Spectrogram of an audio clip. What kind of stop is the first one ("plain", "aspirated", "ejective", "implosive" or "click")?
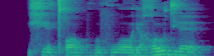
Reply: ejective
